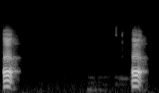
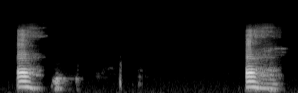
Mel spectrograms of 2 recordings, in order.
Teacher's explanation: Kalau Hamzah pita suara tutup. A, A. Kalau Ha, ah. Pita suara lebih terbuka. Ah, ah. Kayak gitu kan.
